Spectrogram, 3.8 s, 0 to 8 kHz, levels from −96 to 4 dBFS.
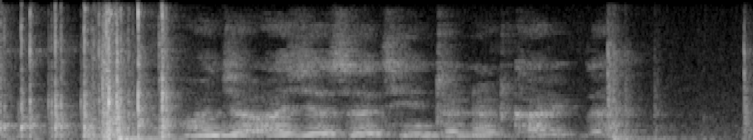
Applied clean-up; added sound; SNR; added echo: none; Microwave oven; -2 dB; reverberation time 0.2 s.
